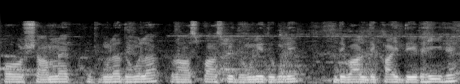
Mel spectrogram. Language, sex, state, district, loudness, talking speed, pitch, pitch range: Hindi, male, Madhya Pradesh, Katni, -14 LUFS, 180 wpm, 120 Hz, 115-125 Hz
